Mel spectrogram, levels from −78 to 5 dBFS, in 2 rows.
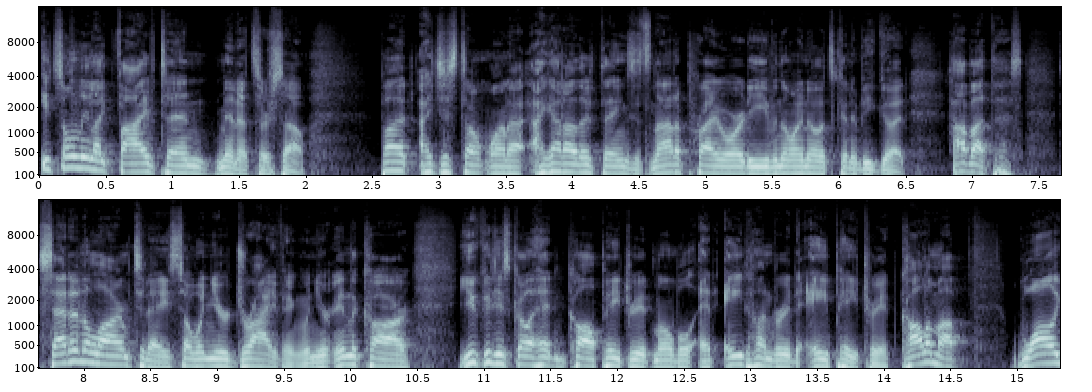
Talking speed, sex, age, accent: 250 wpm, male, 40-59, American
